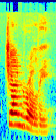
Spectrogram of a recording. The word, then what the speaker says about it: generally: When we add the ly, we say generally. Generally, not generally.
